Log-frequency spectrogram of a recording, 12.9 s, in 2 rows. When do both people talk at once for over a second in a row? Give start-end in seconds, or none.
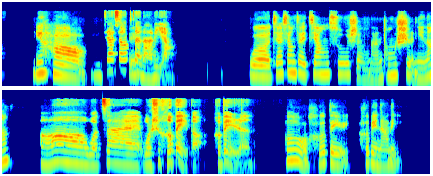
none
